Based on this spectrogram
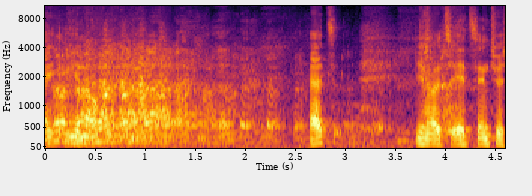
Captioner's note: laughter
